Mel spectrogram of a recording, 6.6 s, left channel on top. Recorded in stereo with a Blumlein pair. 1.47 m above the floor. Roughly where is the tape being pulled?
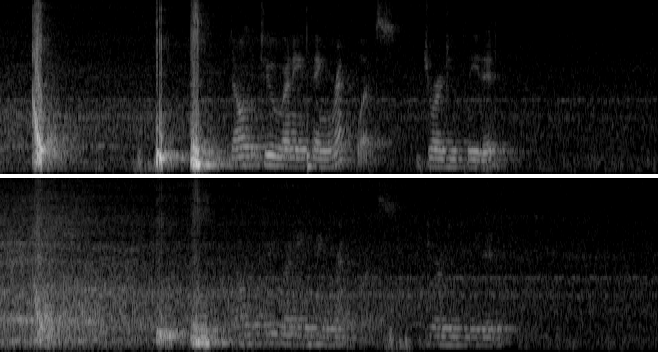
Ahead left.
